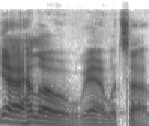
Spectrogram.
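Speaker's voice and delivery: casual, relaxed, low-energy everyday voice. Showing the usual real-life way of talking: casual low-energy talk. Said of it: "like how you talk in real life".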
